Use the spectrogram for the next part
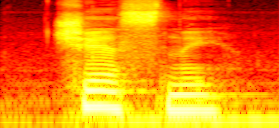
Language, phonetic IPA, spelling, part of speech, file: Ukrainian, [ˈt͡ʃɛsnei̯], чесний, adjective, Uk-чесний.ogg
- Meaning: honest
